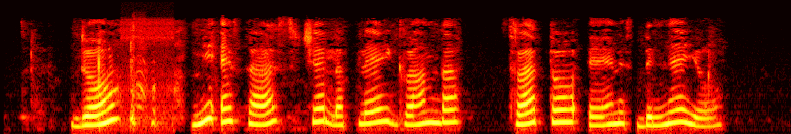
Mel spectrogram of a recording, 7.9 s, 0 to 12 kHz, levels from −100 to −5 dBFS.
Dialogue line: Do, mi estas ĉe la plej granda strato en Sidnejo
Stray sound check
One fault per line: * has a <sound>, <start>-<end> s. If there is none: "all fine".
* has a cough, 1.3-1.6 s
